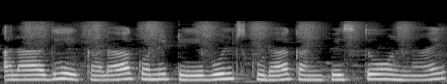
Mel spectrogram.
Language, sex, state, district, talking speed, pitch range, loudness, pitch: Telugu, female, Andhra Pradesh, Sri Satya Sai, 95 wpm, 215-240 Hz, -14 LUFS, 225 Hz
